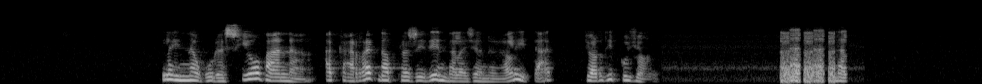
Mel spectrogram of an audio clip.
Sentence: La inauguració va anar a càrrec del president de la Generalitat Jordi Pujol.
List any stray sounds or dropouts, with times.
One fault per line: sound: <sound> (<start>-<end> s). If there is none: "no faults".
sound: laugh (7.8-8.5 s)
